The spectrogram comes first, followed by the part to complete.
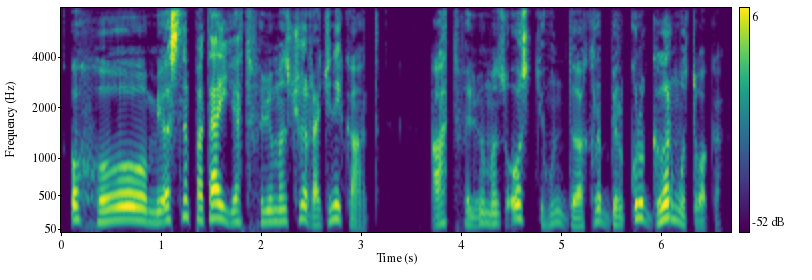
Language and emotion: Kashmiri, surprised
